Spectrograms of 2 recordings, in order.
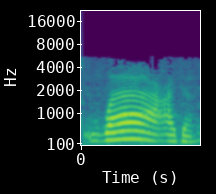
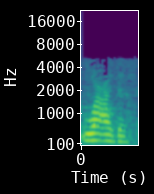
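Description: First: The first vowel is drawn out long. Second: The first vowel is kept short. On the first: The speaker calls it right. "if you pronounce it, it's wa'ada" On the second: The speaker calls it wrong. "it's not wa'ada"

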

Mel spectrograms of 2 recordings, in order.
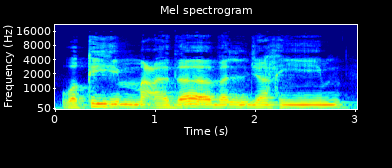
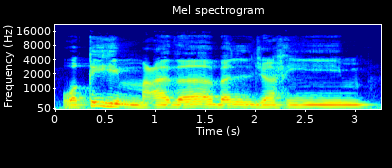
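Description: The two takes are said the same way.

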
